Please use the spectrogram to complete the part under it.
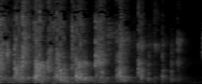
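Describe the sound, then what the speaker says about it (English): A crowd at a Flutter developer event claps in a burst of dense, overlapping applause that thins out toward the end, close and fairly loud. "So, please we should add another round of applause."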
